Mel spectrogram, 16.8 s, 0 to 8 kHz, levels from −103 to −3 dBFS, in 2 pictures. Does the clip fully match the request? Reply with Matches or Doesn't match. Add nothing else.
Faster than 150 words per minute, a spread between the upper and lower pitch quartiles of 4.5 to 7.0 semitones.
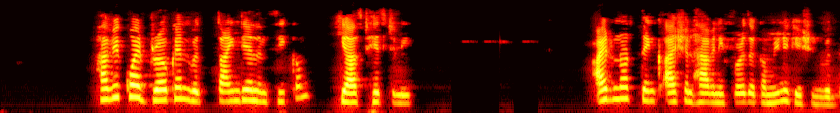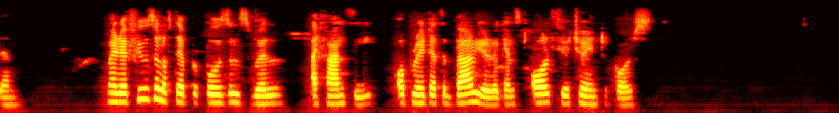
Doesn't match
